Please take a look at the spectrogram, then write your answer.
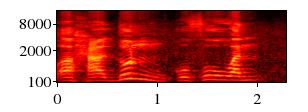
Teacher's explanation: کاف آیا، حروف حلقی میں سے ہے نہیں ہے، اس لیے گننا ہوگا، یہاں پر گننا ہوگا، حروف حلقی میں سے نہیں ہے۔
